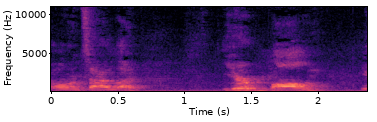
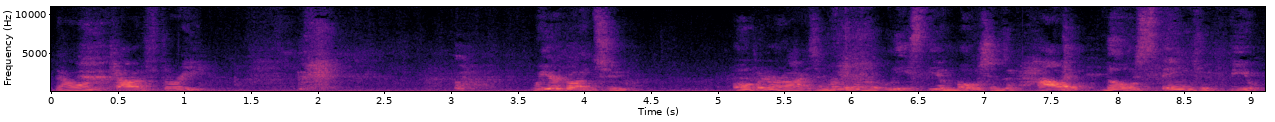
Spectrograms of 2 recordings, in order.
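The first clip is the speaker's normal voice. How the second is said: guided visualization; 4 semitones lower, 8 dB quieter than usual. Acted. Coach guiding the crowd through a visualization, softly. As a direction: talk them softly into the feeling.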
